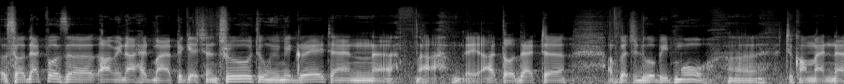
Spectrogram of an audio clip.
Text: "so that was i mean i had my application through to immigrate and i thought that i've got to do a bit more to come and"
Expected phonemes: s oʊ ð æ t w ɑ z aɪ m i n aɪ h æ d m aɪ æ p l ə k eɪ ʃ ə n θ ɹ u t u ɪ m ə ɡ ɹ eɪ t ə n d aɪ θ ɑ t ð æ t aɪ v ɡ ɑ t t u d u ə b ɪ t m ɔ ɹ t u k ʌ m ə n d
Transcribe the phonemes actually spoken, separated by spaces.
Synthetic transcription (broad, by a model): s oʊ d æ t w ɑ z aɪ m i n aɪ h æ d m aɪ æ p l ə k eɪ ʃ ə n t ɹ u t u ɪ m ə ɡ ɹ eɪ t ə n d aɪ t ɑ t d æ t aɪ v ɡ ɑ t t u d u ə b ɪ t m ɔ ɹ t u k ʌ m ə n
